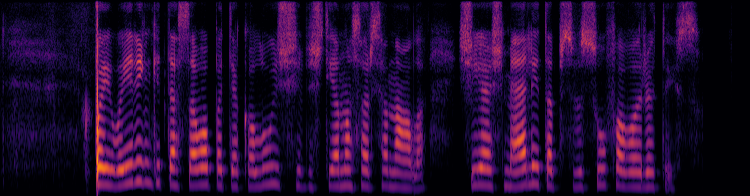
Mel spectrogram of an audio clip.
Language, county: Lithuanian, Šiauliai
